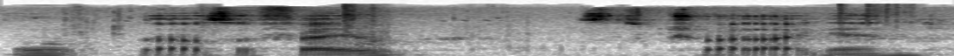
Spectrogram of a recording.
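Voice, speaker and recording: A man's voice: mid-range voice, steady tone, moderate pace, rough recording. A man giving a casual walkthrough commentary over video game footage. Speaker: video game guide maker. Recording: clear background noise, game ambience.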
